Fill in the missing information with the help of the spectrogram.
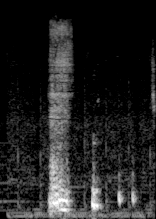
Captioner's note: laughs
